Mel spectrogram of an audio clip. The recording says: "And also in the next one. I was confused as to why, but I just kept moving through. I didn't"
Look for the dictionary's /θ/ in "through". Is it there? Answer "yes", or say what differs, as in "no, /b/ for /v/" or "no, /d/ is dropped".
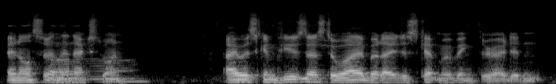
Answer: yes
